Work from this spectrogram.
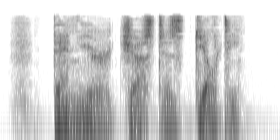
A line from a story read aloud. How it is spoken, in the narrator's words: Stephen hissed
